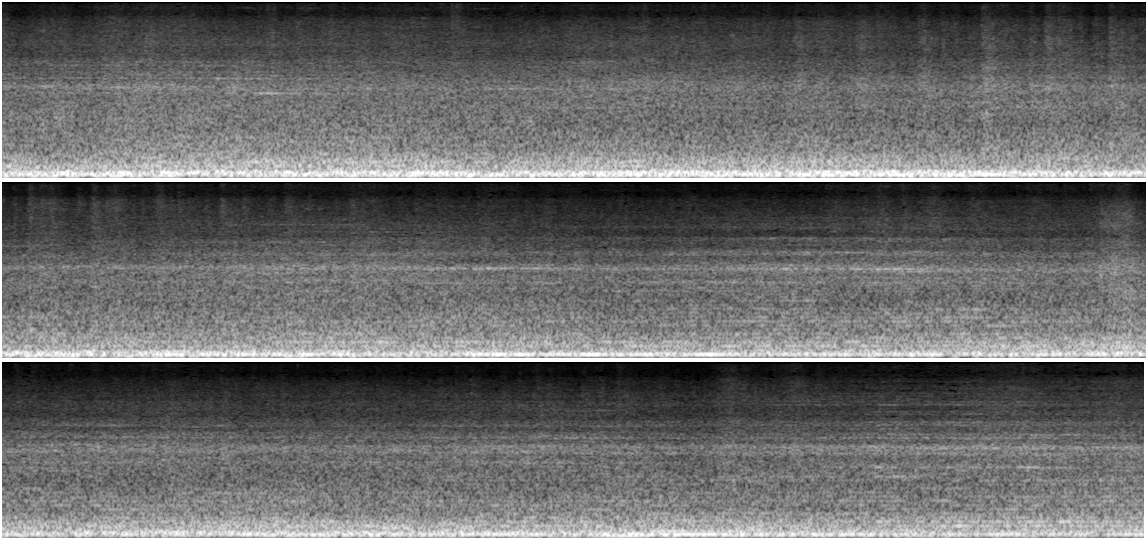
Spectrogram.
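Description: A long freight train rumbles past close by, its wheels clattering steadily on the rails.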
